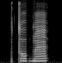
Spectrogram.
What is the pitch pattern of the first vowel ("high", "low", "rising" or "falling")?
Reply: high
